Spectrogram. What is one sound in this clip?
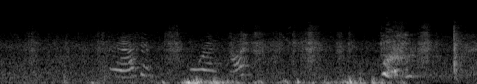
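A trampoline mat thumps and creaks as a child bounces.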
